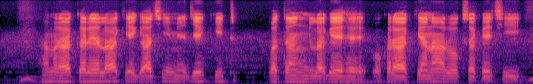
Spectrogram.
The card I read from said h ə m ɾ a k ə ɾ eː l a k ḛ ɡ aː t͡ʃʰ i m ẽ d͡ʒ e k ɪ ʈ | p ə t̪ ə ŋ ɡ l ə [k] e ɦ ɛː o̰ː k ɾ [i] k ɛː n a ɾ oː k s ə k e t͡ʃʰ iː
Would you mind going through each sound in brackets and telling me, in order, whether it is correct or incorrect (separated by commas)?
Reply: incorrect, incorrect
